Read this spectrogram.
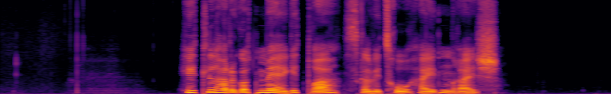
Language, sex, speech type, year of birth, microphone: Norwegian, female, read, 1990, Shure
